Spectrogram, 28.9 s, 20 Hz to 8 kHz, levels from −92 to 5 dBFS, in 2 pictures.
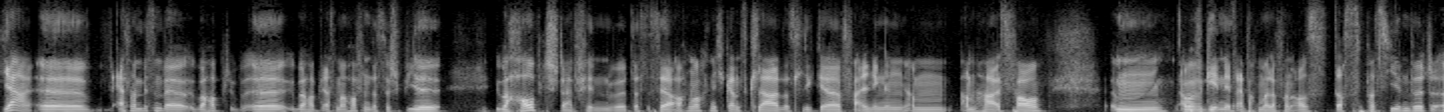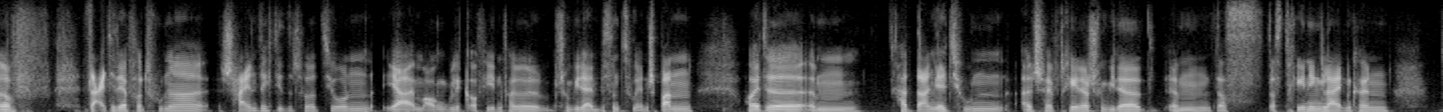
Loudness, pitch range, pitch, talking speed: -22 LUFS, 110-130 Hz, 120 Hz, 170 wpm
